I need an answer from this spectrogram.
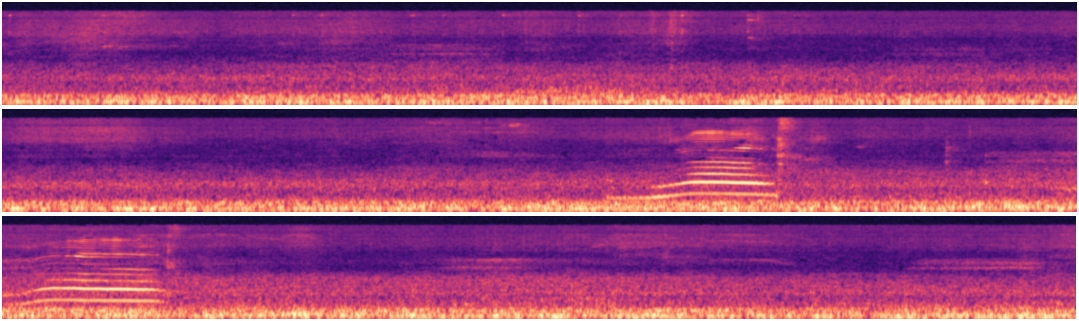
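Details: Calico cat, playful and hungry, utters two clear rising-then-falling meows about two seconds apart in the middle of the recording, with steady low-pitched background rumble throughout.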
